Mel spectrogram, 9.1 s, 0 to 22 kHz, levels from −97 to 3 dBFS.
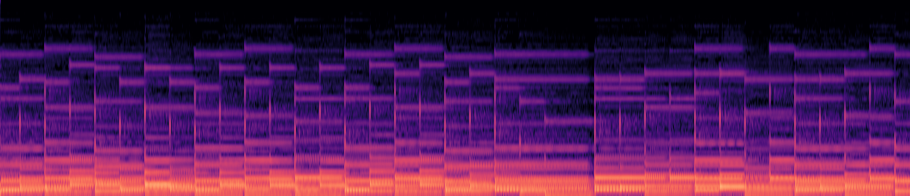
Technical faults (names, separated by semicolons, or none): mains hum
